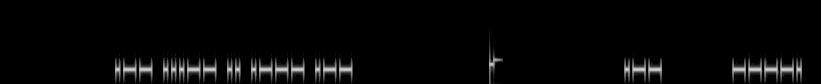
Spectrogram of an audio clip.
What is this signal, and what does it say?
Morse code, heard as a keyed tone, about 30 wpm, spaced as for 22 wpm, 700 Hz. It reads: W3IJW W9
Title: USA Call Signs - 5 Characters - 6x Character Spacing - 30wpm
